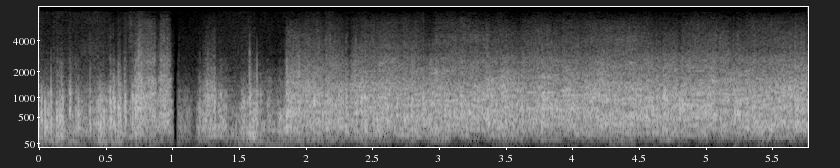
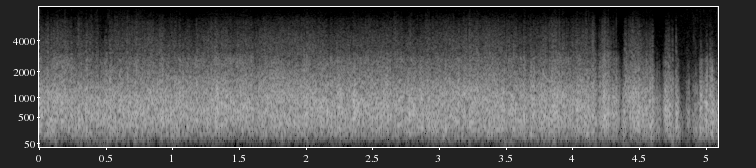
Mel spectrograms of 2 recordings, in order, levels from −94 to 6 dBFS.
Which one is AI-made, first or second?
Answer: first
